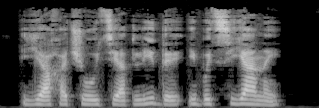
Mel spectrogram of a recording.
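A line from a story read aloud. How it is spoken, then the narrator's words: Quiet. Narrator (Russian): тихо сказал Алексей Денисович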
